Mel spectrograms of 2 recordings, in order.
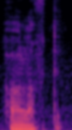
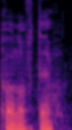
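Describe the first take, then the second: No difference in how they are said.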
